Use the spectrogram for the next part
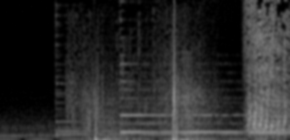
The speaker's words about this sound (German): Das geflügelte Pferd landet sanft an ihren Toren.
